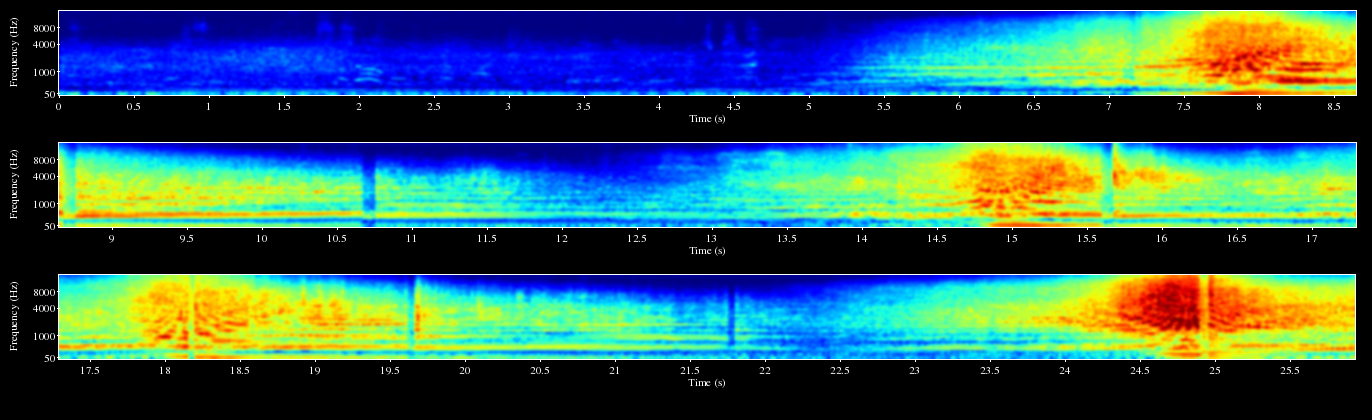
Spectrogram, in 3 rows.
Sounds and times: road racing 4.9 - 25.9

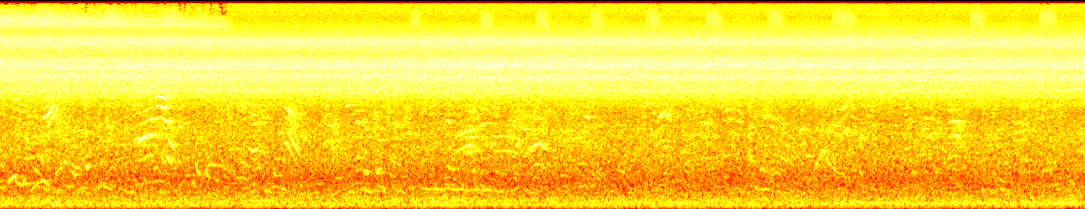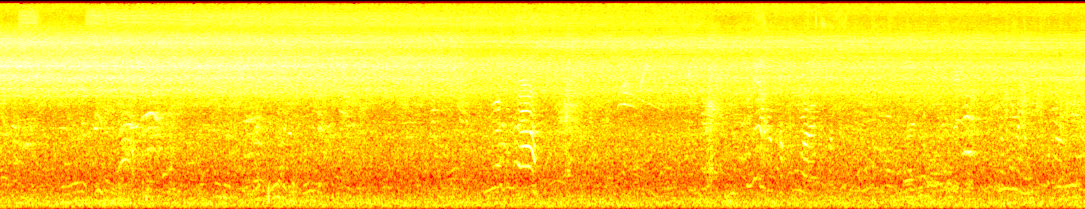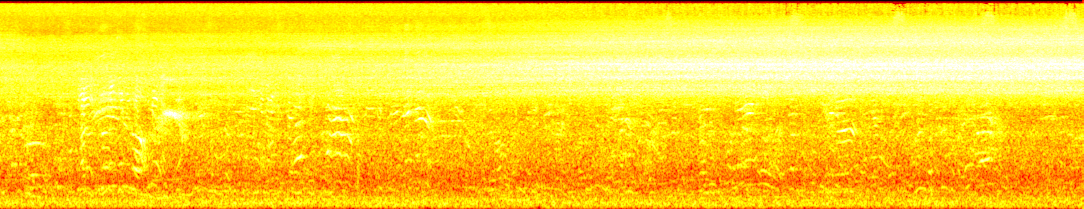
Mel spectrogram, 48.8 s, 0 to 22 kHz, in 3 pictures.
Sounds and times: cicada 0.0 - 48.8
childrens playing traditional games 10.8 - 48.8

